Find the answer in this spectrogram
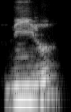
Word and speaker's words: kneel: Okay, so here, kneel, nailed, nailed. In this case, this K, this letter K, is silent, no? Is silent. We don't pronounce the K.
